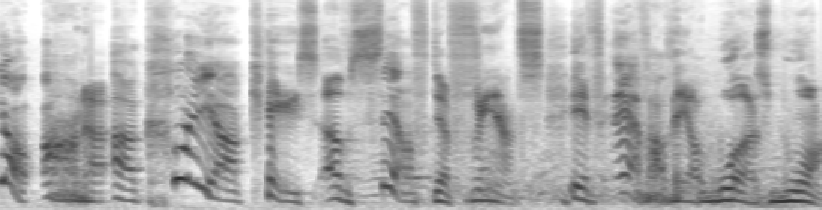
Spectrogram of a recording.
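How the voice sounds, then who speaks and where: A cartoonish character voice at a middle pitch moves at a very slow pace with hardly any pauses, over clear background noise. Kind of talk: courtroom speech. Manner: excitable, over-eager.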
